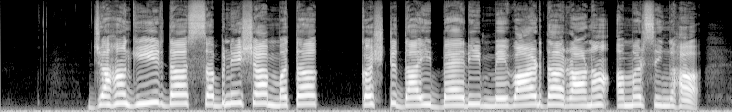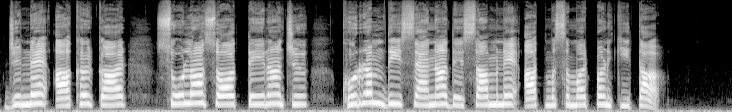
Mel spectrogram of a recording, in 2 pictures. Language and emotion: Dogri, neutral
